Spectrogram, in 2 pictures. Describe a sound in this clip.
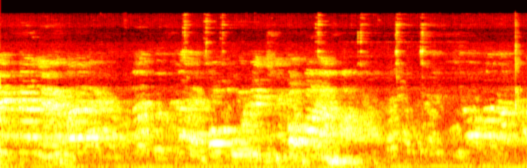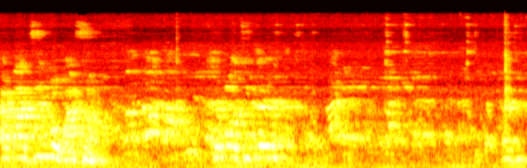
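A woman sings loudly through a microphone over loudspeakers.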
